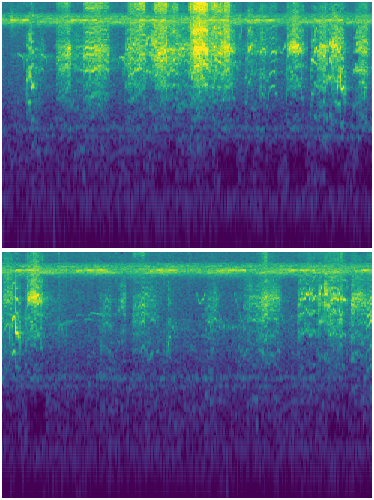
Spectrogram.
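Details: Peach-fronted parakeet (Eupsittula aurea), also known as jandaia-estrela, giving a run of harsh, grating screech bursts in quick irregular succession, some overlapping, with a steady high insect-like hiss underneath.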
